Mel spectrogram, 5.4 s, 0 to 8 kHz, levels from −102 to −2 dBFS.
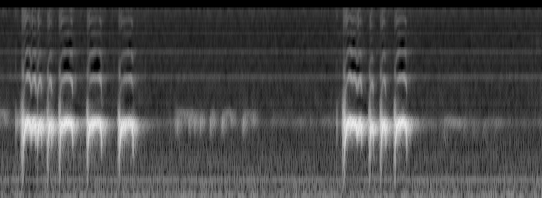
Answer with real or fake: fake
